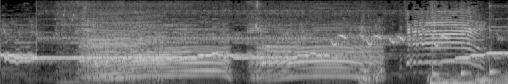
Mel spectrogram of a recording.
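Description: Cow mooing twice: two long calls, each rising then falling in pitch, over background music. The music swells with a bass line near the end.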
